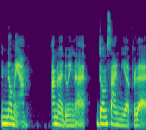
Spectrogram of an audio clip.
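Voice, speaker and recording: A woman with an American accent has a plain, everyday voice, speaking at a moderate pace with ordinary pitch variation. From Jacksonville, Florida. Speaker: podcast co-host, social coordinator. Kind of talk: casual roundtable chat.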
